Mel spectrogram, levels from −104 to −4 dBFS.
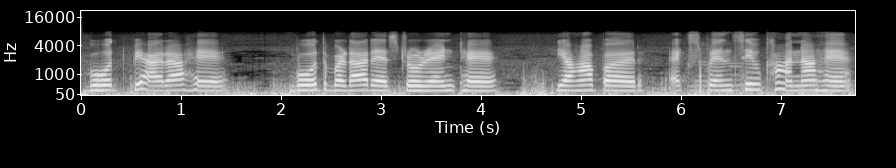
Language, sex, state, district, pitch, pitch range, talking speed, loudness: Hindi, female, Haryana, Rohtak, 235 Hz, 225-245 Hz, 95 wpm, -16 LUFS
